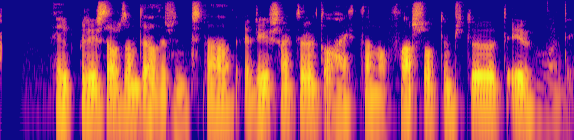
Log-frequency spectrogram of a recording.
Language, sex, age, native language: Icelandic, male, 30-39, Icelandic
